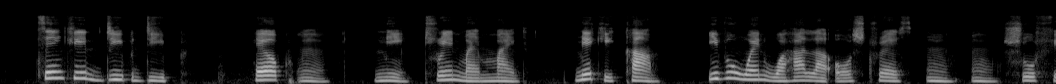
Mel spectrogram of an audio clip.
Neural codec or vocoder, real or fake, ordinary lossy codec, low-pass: codec, 24 kHz, 6 kbps, HILCodec; fake; none; 9.9 kHz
